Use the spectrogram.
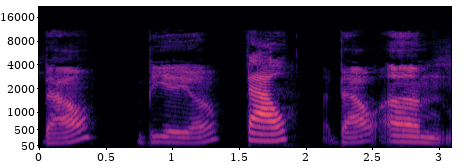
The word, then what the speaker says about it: Bao: I assume that it's pronounced Bao.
